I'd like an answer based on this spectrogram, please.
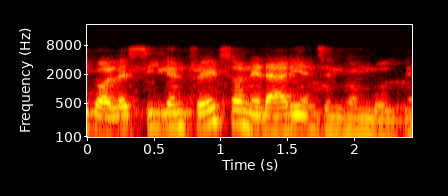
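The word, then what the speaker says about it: Cnidarians: Animal belonging to the phylum Cillian ट्रेटा are commonly called as Cillian traits और निडारियंस इनको हम बोलते हैं. ठीक है, सी साइलेंट है यहाँ पे, निडारियंस इन्हें हम बोलते हैं.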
